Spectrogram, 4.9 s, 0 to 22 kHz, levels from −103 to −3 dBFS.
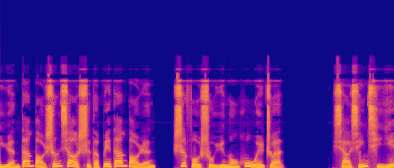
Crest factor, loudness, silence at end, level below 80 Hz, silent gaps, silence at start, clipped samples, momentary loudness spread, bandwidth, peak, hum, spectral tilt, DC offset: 12 dB; -20 LUFS; 0 s; -56 dBFS; 3.63-4.06 s; 0 s; under 0.1%; 5 LU; 13.5 kHz; -6 dBFS; none; -4 dB/octave; under 0.1%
